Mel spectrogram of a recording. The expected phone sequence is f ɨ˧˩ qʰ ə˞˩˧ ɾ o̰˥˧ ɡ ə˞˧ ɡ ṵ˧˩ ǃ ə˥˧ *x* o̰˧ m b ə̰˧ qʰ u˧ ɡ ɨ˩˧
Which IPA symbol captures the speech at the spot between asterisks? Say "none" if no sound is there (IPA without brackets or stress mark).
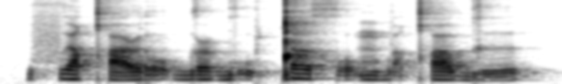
x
